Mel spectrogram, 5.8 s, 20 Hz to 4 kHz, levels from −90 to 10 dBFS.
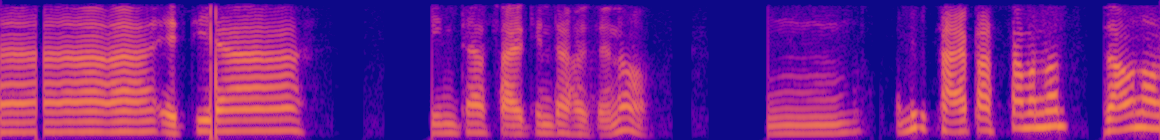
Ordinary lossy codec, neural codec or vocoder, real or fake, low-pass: AAC, 24 kbps; none; real; 3.6 kHz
